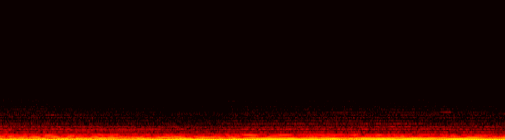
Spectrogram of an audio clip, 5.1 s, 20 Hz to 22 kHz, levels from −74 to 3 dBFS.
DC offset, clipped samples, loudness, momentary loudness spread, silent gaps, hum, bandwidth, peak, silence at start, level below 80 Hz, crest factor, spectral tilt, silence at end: under 0.1%; under 0.1%; -24 LUFS; 4 LU; none; none; 2.8 kHz; -10 dBFS; 0 s; -22 dBFS; 10 dB; -11 dB/octave; 0 s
